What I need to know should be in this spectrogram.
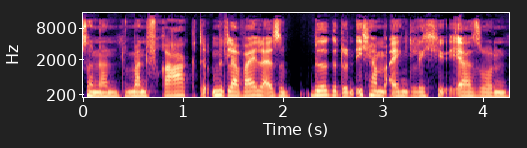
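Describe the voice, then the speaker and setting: On a very clean recording with a silent background and a dry, close sound with no echo, a woman speaks in a very deep, low pitch with monotone, flat intonation. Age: 30s. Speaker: single mother in shared house. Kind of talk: casual interview.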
